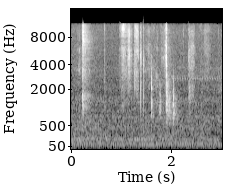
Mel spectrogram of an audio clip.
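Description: A page of a book is turned with a soft paper rustle.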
